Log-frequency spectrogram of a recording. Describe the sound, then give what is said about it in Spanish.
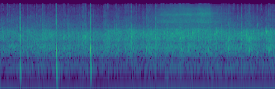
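A church audience bursts into applause for the Lord after a prayer, a dense wash of many hands clapping with a few sharp, louder individual claps standing out near the start, sustained steadily with no talking. “¿Podemos darle un aplauso al Señor?”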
